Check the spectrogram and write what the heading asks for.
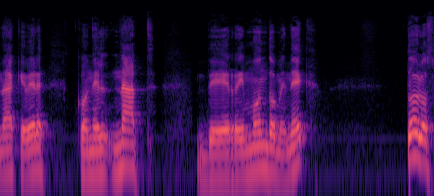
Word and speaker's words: Nantes: Es que Nantes se pronuncia Nat, pero si dices Nat, pues no te va a entender nadie. O sea,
